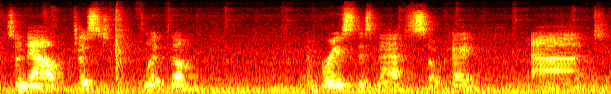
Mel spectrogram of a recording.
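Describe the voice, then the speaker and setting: A woman hosting a casual cooking demonstration, chatty and instructive, often checking in with a quick "okay?". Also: fairly low pitch. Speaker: cooking show host. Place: indoor kitchen. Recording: roomy, distant mic, loud sizzling noise. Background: food frying and sizzling.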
